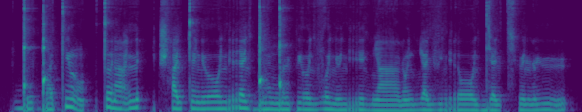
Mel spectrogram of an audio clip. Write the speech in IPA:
ɡ͡ǃ y ɡ͡ǃ a tʲ õ | t̪ ə ɾ ã lʲ | t͡ʃʰ a lʲ t̪ ɛ̃ lʲ oː lʲ r ɛ lʲ ɡ͡ǃ ɛ̃ ŋ͡ǃ y pʲ oː lʲ v ʊ lʲ u lʲ rʲ ə lʲ ʎ ãː ɳ õ lʲ ʎ a lʲ vʲ ʊ lʲ r oː lʲ dʲ a lʲ t͡sʰ y lʲ ɳ yː

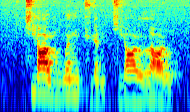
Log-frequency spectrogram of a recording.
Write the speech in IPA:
t͡ɕ j ɑ˥˧ ʊ̯ m w ə˥˩ n t͡ɕ ɥ ɛ˩ n t͡ɕ j ɑ˧˥ ʊ̯ l ɑ˥˩ ʊ̯

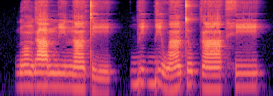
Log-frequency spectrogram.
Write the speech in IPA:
ɡ ɔ̃˧ ɡ a˧ m i˧ n ã˧ t i˨ | b i˦ ɡ͡b i˦˨ w ã˨˦ t u˦ k ã˧ | h i˧

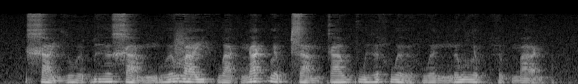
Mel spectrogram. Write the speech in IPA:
x a˧˩ j l u˧˩ ə̯ ɓ ɨ˧ ə̯ x a˧˩ m ŋ u˨˦ ə̯ v a˧ j h w a˨˩ k̚ ŋ a˦˥ k̚ l ə˨˩ p̚ s a˨˩ m k a˨˦ w k w ɨ˨˦ ə̯ h w əː˧˩ h w ə˨˩ n ŋ ə˧ w l ə˨˩ p̚ h ə˨˩ p̚ m a̰˧˨ ŋ ʔ

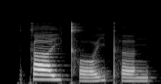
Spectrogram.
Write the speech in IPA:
k aː˥ j kʰ ɔː˨˥ j pʰ ɐ˨ ŋ

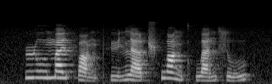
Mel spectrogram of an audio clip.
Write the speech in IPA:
ɻ o˥ ʊ̯ m a˥ ɪ̯ f ɑ̰˨˩ ŋ pʰ y˧˥ n l ä˧˥ ʈ͡ʂʰ w ɑ˥˩ ŋ kʰ w a˧˥ n s u˧˥

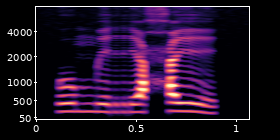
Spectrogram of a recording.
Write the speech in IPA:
o m e r e ħ e

